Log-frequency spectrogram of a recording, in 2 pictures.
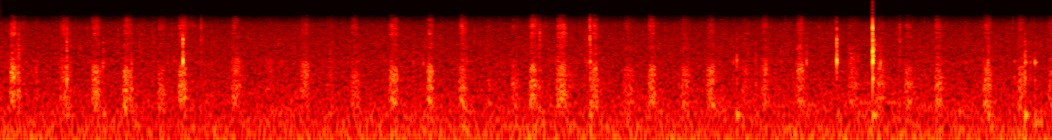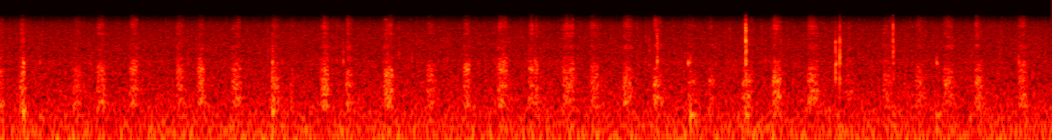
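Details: Hedgehog rut, two hours sped up into five minutes: a steady run of short, soft puffing huffs, several each second, over a faint hiss, with an occasional sharper click.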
